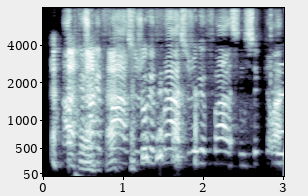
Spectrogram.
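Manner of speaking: high, sing-song mock quote; mocking whine. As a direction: parrot them in a high whiny voice. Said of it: "Aí ficou de boa no Twitter".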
